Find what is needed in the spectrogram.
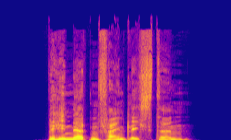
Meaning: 1. superlative degree of behindertenfeindlich 2. inflection of behindertenfeindlich: strong genitive masculine/neuter singular superlative degree
- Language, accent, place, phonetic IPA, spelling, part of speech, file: German, Germany, Berlin, [bəˈhɪndɐtn̩ˌfaɪ̯ntlɪçstn̩], behindertenfeindlichsten, adjective, De-behindertenfeindlichsten.ogg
